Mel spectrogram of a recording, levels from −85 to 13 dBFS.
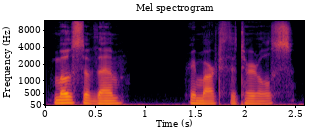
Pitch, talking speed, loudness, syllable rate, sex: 105 Hz, 140 wpm, -20 LUFS, 5.1 syllables/s, male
